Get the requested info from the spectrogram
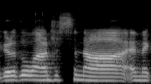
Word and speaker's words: Sanaa: Oh, I gotta go to Sanaa. Is that how you say it? – Oh, yeah, Sanaa. Yeah.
